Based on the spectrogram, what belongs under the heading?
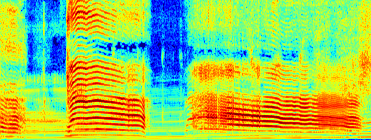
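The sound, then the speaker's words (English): A person imitates pigeon cooing as a count-in before a shouted 'boom', producing two drawn-out, wavering warbles, the second one longer, with a strong, reedy tone over a low steady hum. “Just because I don't like the pigeon noise that happens before he does the boom.”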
